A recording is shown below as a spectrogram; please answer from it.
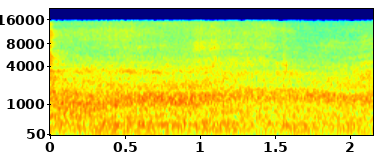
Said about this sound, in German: jetzt fährt sogar noch gerade ein Rettungsdienst hier raus mit Blaulicht in die Nacht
